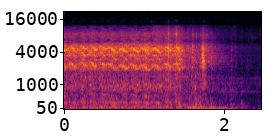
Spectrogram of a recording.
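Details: Project vehicle started through toggle switches for fuel pump, starter and ignition: rough starter churning with no catch or firing, fading after a couple of seconds; cranks but won't start, cause not confirmed.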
